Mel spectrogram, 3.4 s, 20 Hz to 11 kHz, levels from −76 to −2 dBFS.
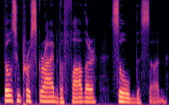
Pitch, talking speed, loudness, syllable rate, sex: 135 Hz, 140 wpm, -18 LUFS, 4.1 syllables/s, male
